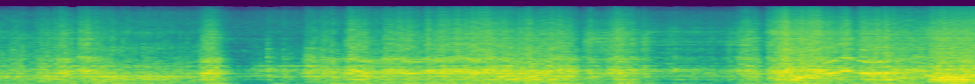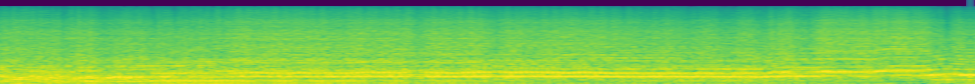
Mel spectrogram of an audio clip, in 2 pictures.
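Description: Amplified glass played with the mouth as a noise instrument: choppy scraping and screeching bursts with short breaks, then about six seconds in it settles into a loud, steady droning tone with a stack of overtones.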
